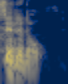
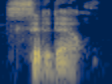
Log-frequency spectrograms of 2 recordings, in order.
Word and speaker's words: Citadel: First pronunciation, according to Merriam-Webster, is Citadel. – All right. – Second, Citadel.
